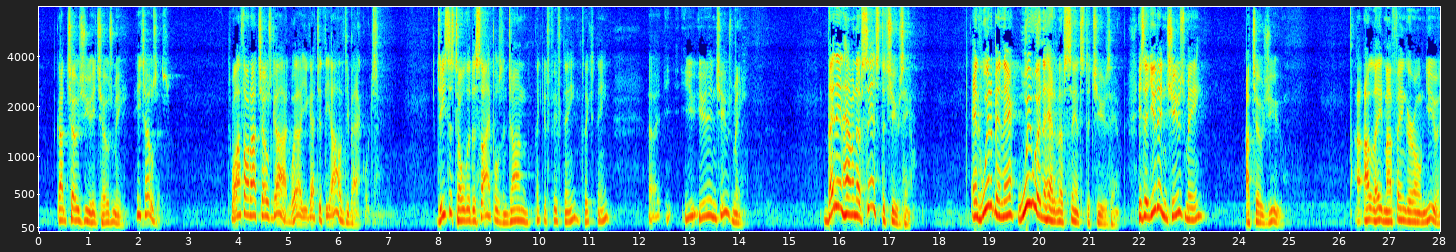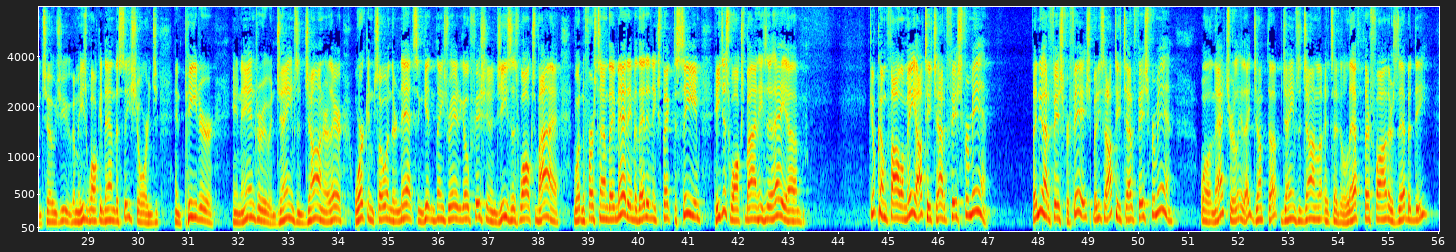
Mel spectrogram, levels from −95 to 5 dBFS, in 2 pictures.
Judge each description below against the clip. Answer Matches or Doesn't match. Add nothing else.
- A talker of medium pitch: Matches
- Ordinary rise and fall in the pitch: Doesn't match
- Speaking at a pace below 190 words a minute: Doesn't match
